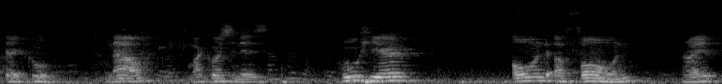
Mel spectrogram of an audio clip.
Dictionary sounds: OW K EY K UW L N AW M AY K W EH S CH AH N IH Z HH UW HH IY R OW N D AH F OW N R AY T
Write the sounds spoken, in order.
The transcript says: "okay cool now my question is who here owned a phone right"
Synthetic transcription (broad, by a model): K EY K UW L N AW M AY K W EH S CH AH N IH Z HH UW HH IY R OW N D AH F OW N R AY T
